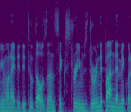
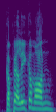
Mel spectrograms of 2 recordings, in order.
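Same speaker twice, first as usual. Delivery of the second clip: higher, louder call to a brand; loud appeal; 7 semitones higher, 9 dB louder than usual. Real, not acted. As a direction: call out in a raised, pleading voice. Calls on Capelli for a jersey.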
